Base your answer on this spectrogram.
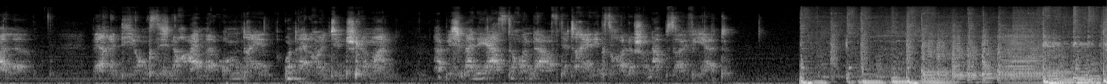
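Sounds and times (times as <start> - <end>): woman whispering: 0.0 - 7.4.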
